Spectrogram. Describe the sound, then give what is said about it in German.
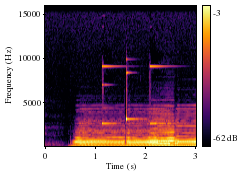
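Distant herd bells ringing, sustained shimmering bell tones layered into a steady chord, with a few soft fresh strikes and no talk. “Ferne Herdenglocken läuten.”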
